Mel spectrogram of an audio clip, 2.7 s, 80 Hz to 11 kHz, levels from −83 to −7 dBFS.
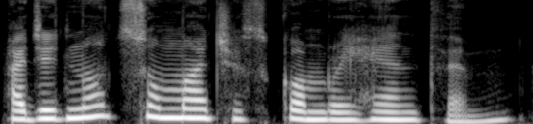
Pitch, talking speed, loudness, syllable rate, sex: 210 Hz, 180 wpm, -16 LUFS, 4.0 syllables/s, female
